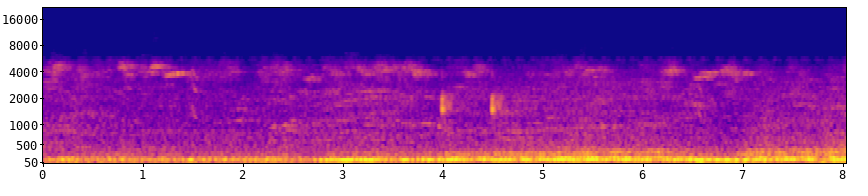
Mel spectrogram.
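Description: Small birds chirping, many short high-pitched twitters scattered throughout, over a steady low rumble that grows louder about three seconds in. Two brief sharper calls come about four seconds in, half a second apart.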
